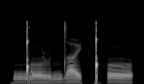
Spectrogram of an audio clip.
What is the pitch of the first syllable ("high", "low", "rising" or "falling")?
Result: low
